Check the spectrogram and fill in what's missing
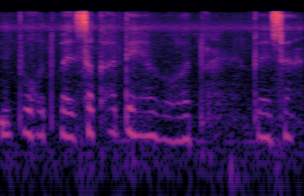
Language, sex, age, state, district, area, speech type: Hindi, female, 45-60, Uttar Pradesh, Pratapgarh, rural, spontaneous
